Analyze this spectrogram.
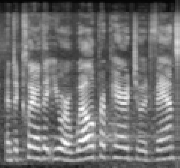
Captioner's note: none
